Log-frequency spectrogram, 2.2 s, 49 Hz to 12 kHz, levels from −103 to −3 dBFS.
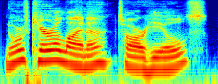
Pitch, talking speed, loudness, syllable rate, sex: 180 Hz, 80 wpm, -15 LUFS, 3.7 syllables/s, male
